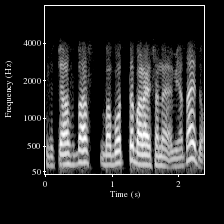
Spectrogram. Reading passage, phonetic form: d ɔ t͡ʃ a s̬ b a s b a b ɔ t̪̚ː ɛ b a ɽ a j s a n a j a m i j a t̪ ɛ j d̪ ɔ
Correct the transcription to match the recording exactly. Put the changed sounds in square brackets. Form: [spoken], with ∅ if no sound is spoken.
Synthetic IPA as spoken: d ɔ t͡ʃ a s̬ b a s b a b ɔ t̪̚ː ɛ b a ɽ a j s a n a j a m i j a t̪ [a] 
